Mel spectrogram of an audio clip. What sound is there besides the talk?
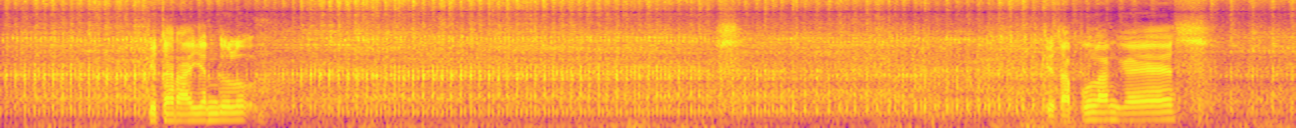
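ported Kawasaki Ninja RR motorcycle engine warming up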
